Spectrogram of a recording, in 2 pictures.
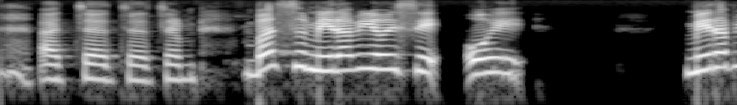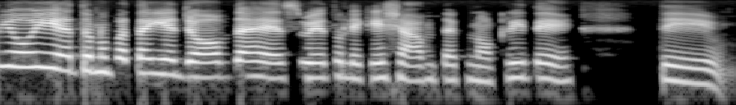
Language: Punjabi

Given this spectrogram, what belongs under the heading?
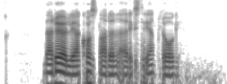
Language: Swedish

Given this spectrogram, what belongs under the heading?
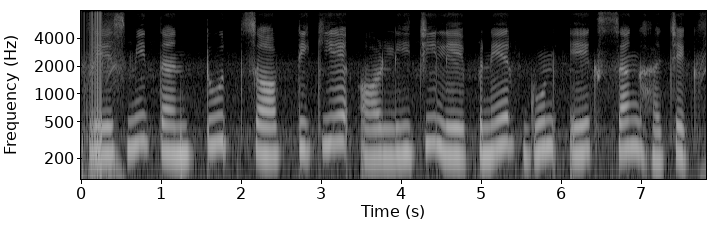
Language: Magahi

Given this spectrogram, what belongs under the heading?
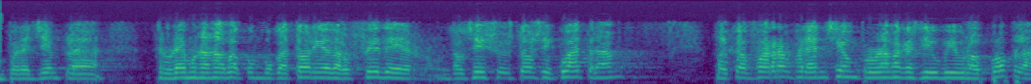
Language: Catalan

